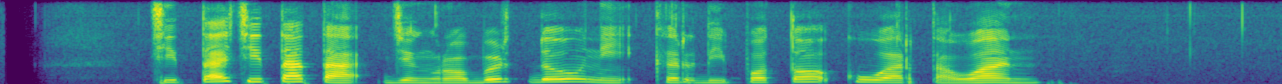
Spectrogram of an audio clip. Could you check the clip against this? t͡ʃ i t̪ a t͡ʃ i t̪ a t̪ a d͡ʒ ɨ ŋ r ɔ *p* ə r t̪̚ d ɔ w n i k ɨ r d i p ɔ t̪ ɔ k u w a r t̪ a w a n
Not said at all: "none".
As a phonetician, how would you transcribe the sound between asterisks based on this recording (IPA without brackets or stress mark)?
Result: b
